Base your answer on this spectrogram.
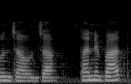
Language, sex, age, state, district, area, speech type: Nepali, female, 45-60, West Bengal, Darjeeling, rural, spontaneous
